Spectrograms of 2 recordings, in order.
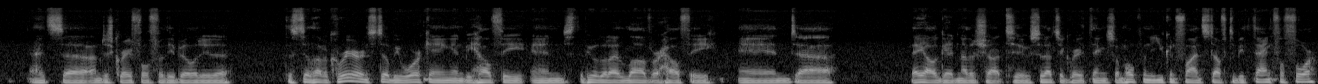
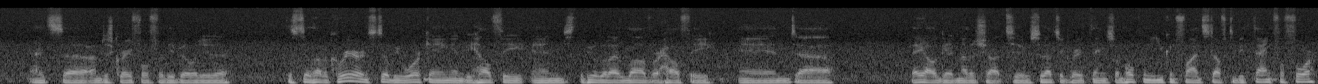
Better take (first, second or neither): first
